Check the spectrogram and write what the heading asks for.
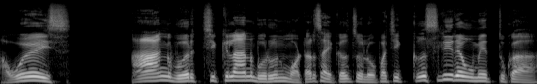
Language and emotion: Goan Konkani, disgusted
